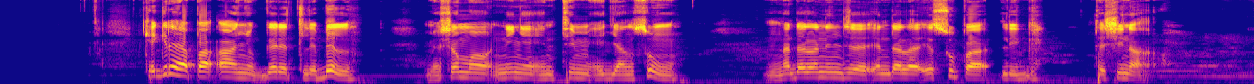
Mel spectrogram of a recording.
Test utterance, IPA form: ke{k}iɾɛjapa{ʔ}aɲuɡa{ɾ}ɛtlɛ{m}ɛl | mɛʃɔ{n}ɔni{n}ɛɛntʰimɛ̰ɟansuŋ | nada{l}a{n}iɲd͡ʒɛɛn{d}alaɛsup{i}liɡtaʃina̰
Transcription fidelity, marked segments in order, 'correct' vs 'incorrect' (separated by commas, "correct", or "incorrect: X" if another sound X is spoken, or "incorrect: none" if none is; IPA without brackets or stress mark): incorrect: ɡ, correct, correct, incorrect: b, incorrect: m, incorrect: ɲ, correct, correct, correct, incorrect: a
